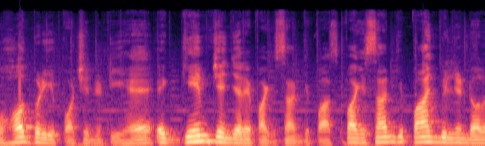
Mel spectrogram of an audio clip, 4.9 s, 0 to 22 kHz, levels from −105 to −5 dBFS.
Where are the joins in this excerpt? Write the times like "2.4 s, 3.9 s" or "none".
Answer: 1.5 s, 3.4 s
